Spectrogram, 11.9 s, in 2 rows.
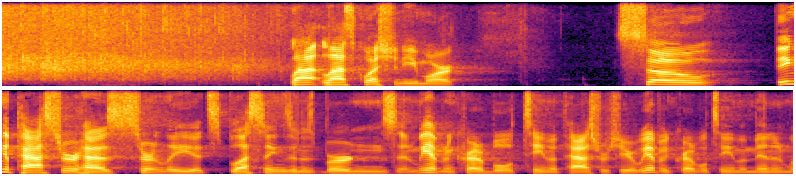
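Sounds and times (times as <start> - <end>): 
audience clapping: 0.0 - 2.2
speech: 2.2 - 3.5, 4.8 - 11.8.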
